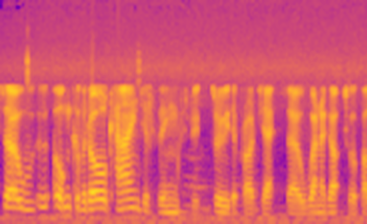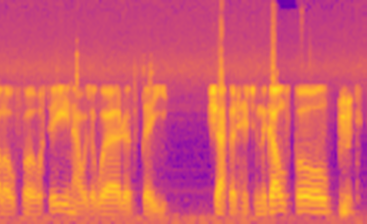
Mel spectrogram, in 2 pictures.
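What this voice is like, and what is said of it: Northern English accent. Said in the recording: “northern England ... I love your accent.”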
